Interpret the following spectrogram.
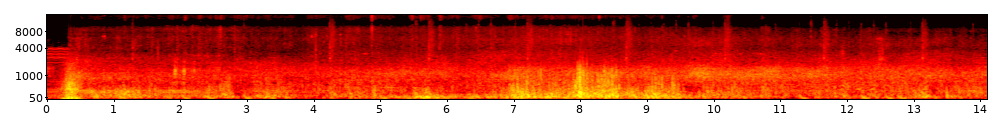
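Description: Wind buffeting the microphone in uneven gusts, a low rushing rumble that swells loudest about seven to nine seconds in.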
